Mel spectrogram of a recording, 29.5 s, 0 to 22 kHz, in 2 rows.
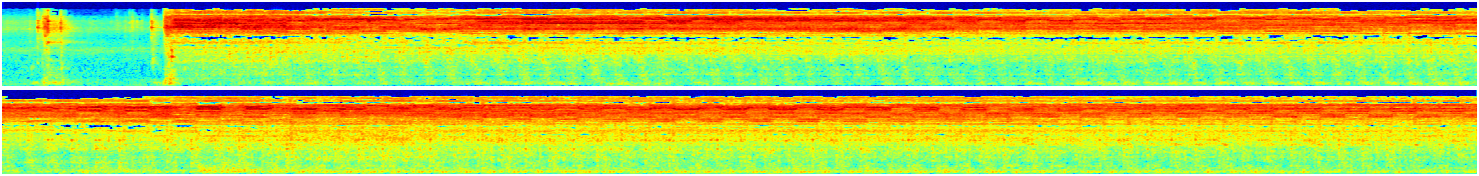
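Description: HighTex 71008R automatic rope sewing machine starting up about two seconds in and running steadily as it stitches a zigzag bartack through a climbing rope. A loud steady air hiss sits over the fast mechanical running of the needle drive.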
